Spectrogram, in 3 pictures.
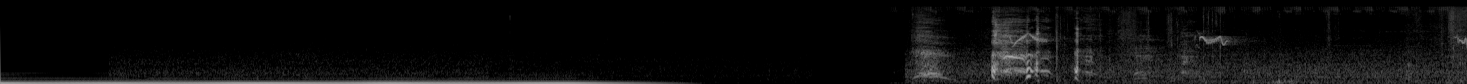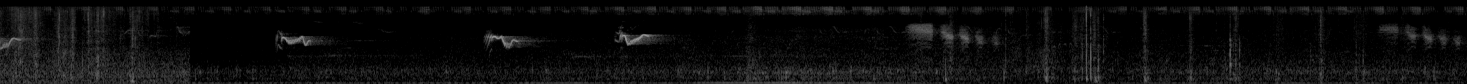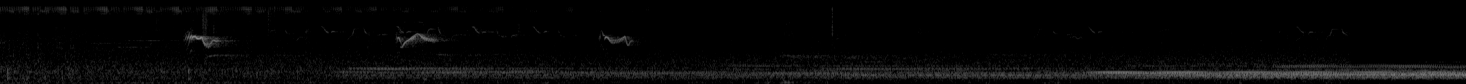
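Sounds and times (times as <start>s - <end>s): faint outdoor background: 0.0s - 44.0s
bird chirping: 11.8s - 12.6s, 15.8s - 26.0s, 30.4s - 36.3s, 39.6s - 42.9s.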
